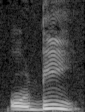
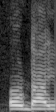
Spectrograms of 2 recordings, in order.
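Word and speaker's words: Oddi: presence of sphincter and we call this sphincter as sphincter of OD or we can pronounce or die also so sphincter of or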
